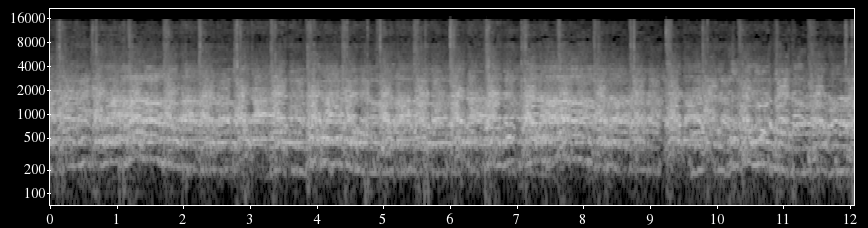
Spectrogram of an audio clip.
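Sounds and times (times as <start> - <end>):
crowd slapping chests: 0.0 - 12.0
men chanting: 0.0 - 12.0.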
